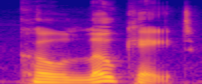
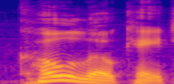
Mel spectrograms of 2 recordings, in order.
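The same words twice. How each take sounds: First: The stress is on a later syllable. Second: The stress is on the first syllable. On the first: "So I will say collocate, because the word locate is in there" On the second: "I want to emphasize the first syllable"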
